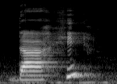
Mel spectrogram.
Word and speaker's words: dahi: To do so, we need basically the ingredients that are here, a couple of masala spice, the dahi. Did I pronounce it correctly?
